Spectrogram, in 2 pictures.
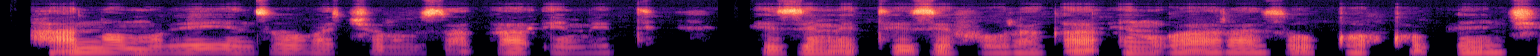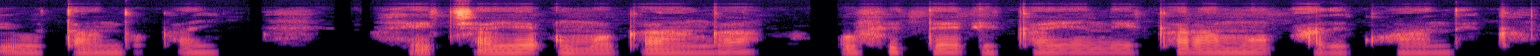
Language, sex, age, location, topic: Kinyarwanda, female, 36-49, Musanze, health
